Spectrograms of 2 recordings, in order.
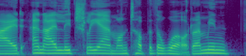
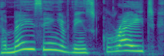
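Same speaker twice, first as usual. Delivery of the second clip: high, bright mock-chirpy reply; breezy cheerfulness; 8 semitones higher than usual. Telling the obstetrician she feels great, breezy and upbeat. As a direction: sing it out like nothing could be wrong.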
